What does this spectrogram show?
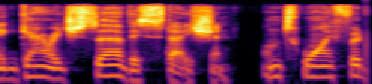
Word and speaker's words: Twyford: garage service station on Twyford (rhymes with why) Road in Eastleigh.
